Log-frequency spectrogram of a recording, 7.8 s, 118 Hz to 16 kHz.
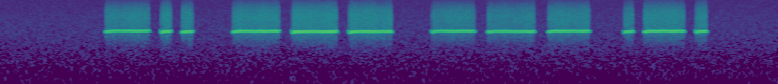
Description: Morse code, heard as a whistle, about 11 wpm. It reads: DOOR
